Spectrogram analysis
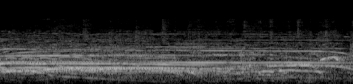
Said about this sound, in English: Let's give a round of applause for the first sale.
